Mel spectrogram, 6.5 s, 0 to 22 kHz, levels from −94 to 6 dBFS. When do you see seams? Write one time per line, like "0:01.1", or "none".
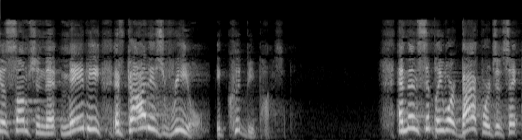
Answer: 0:02.6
